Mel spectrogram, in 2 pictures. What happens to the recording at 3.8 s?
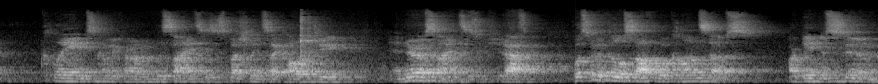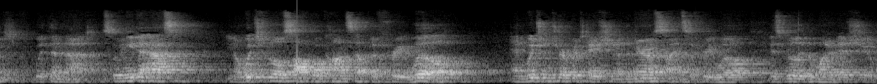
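At that moment the stream has an overlap between segments: two consecutive pieces of the stream, which fit a 2-second segment length, carry time stamps that overlap, so the player trims the shared stretch as if it had been delivered twice. About 20 ms of real audio, from 3.76 to 3.78 s, is discarded, and the waveform jumps straight across the gap. It comes through as a single sharp click or tiny skip in the sound.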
